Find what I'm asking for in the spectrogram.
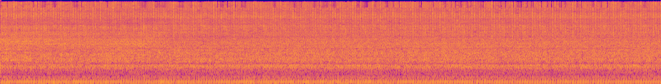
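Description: Steady idle with a fast, somewhat uneven light tick, roughly four per second, riding over the engine note; cause not clear.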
